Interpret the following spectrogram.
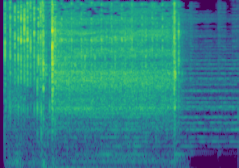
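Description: Rotary telephone dial: a few clicks as it is turned, then a steady whirr for just over a second as it spins back, ending with a click.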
